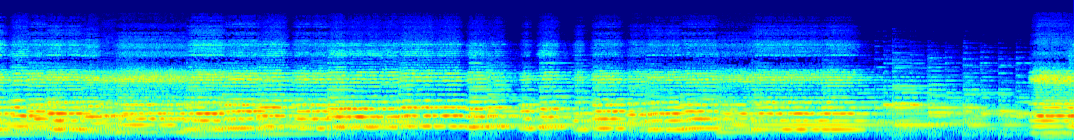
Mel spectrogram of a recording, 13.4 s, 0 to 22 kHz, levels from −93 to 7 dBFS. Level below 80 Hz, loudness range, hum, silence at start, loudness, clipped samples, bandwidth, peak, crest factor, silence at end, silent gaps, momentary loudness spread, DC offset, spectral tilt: -62 dBFS; 5 LU; none; 0 s; -22 LUFS; under 0.1%; 12.5 kHz; -6 dBFS; 16 dB; 0 s; none; 11 LU; under 0.1%; -5 dB/octave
